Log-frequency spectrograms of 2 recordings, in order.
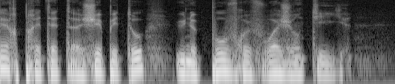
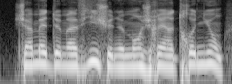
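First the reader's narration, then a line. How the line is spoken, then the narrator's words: Puppet's writhing shout. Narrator (French): cria le pantin en se tordant comme une vipère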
